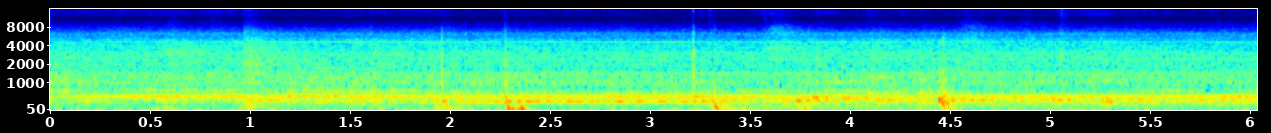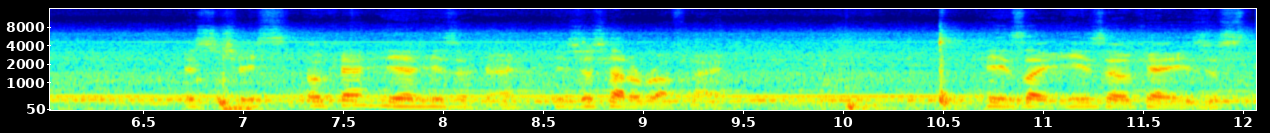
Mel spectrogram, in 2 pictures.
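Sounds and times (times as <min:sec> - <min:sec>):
exercise bike whirring: 0:00.0 - 0:12.0.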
